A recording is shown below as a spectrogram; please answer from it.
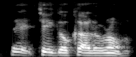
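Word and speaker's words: Tego Calderón: Tego Calderon, yeah. Tego Calderon.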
